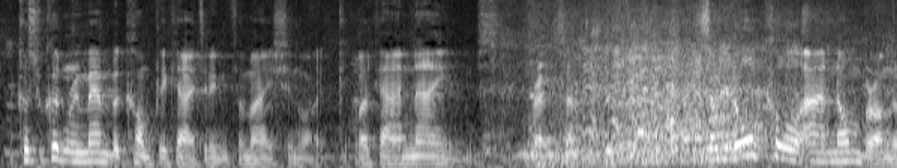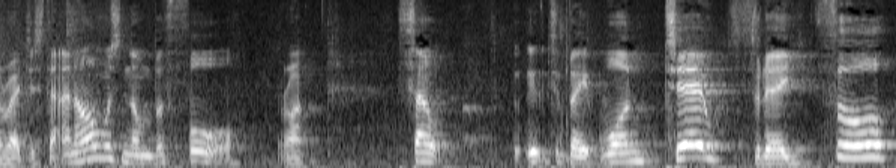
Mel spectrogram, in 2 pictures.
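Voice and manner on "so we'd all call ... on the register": ordinary talk, nothing marked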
